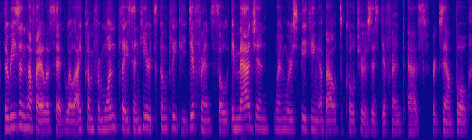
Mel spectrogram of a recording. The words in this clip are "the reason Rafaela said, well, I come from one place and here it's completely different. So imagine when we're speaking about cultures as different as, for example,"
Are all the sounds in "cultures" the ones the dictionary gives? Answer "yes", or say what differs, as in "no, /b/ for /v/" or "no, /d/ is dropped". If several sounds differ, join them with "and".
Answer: yes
